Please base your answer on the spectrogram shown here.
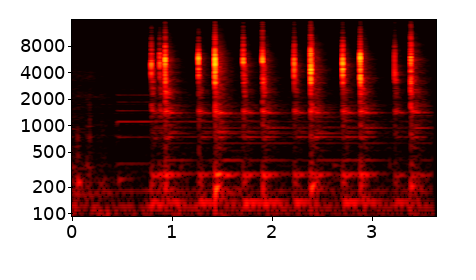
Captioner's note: tapping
